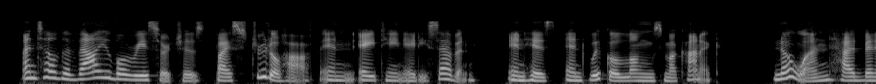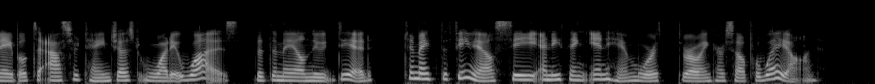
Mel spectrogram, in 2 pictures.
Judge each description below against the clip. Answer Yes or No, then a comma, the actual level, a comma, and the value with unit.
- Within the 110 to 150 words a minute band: Yes, slow, 135 wpm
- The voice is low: No, high, 190 Hz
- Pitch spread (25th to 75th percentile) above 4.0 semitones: Yes, average, 5.1 semitones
